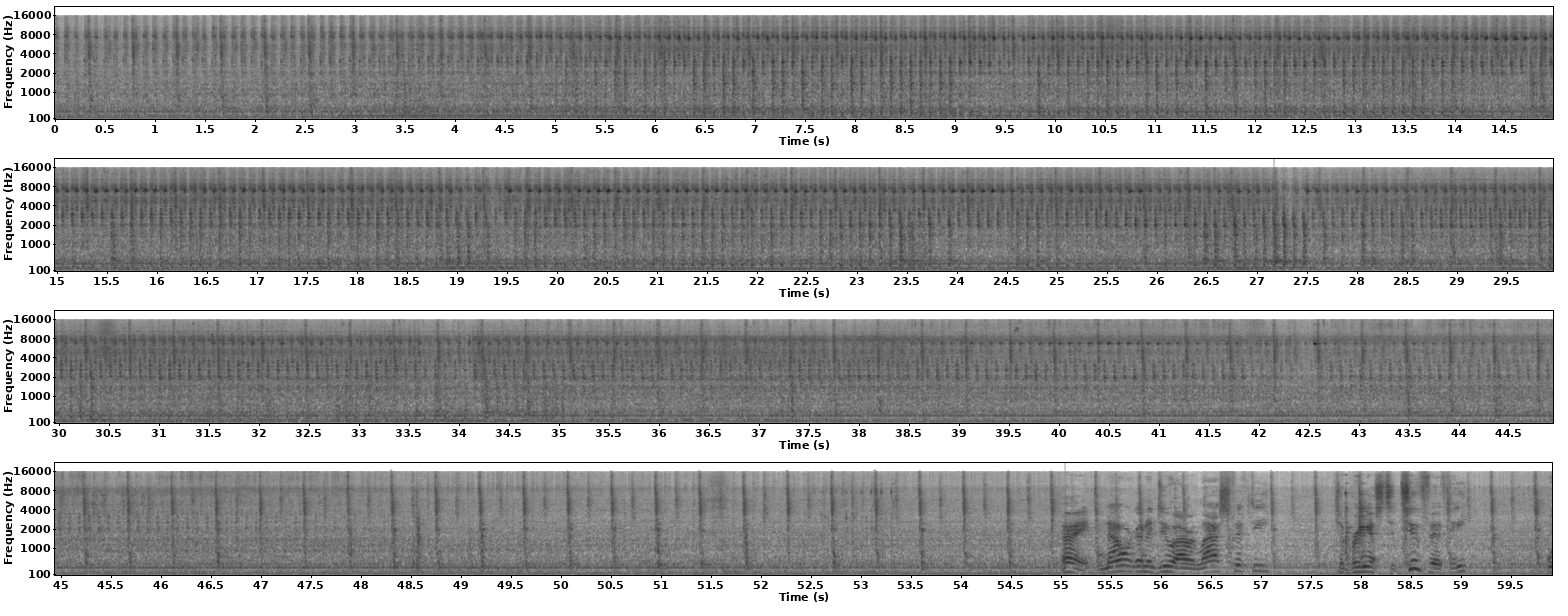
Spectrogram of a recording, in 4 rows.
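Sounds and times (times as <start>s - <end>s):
metal lathe chattering: 0.0s - 59.9s.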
